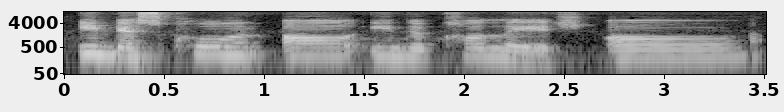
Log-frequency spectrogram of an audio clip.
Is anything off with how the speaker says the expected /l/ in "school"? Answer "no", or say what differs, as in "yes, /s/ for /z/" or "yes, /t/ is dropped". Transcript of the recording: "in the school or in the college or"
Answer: yes, /n/ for /l/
